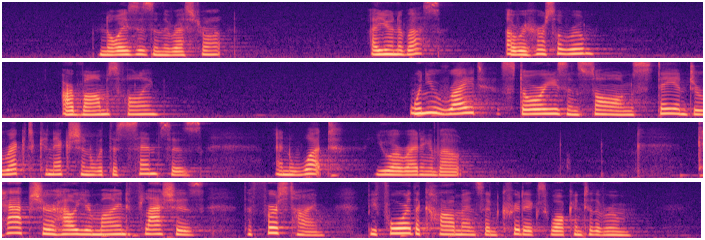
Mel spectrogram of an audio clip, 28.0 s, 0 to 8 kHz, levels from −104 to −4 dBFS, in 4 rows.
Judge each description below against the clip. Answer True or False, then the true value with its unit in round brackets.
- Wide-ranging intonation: False (3.7 semitones)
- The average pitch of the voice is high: True (210 Hz)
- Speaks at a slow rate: True (110 wpm)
